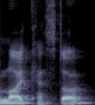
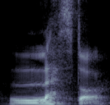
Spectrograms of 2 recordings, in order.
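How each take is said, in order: First: It is not said like two-syllable 'less-ter'. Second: It is said like two-syllable 'less-ter'. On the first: The speaker calls it wrong. "It's not Leicester" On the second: The speaker calls it right. "think of it as less, stir"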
